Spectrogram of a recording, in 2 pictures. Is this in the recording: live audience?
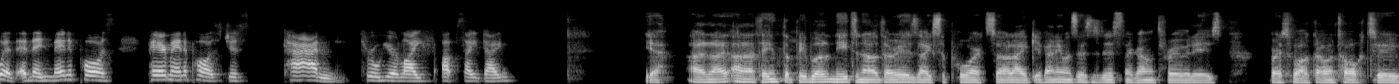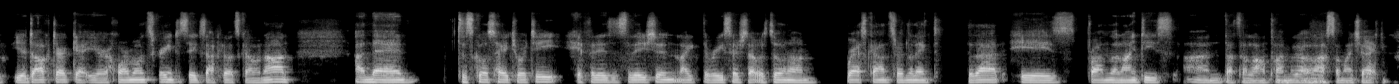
no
